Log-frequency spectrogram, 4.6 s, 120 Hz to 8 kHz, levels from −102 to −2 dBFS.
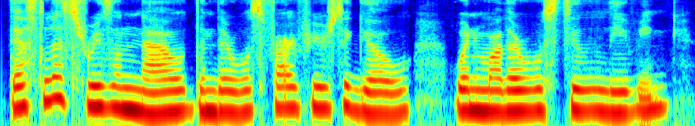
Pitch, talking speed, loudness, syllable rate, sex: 210 Hz, 195 wpm, -15 LUFS, 5.2 syllables/s, female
